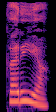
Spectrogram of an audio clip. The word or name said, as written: ಖರಿಯ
